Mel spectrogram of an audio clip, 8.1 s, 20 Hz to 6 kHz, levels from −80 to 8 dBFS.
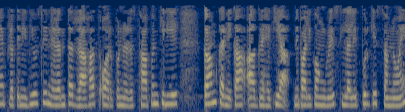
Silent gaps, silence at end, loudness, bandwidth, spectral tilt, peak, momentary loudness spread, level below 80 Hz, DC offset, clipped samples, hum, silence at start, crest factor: none; 0 s; -22 LUFS; 5.4 kHz; -8 dB/octave; -4 dBFS; 7 LU; -64 dBFS; under 0.1%; under 0.1%; none; 0 s; 18 dB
